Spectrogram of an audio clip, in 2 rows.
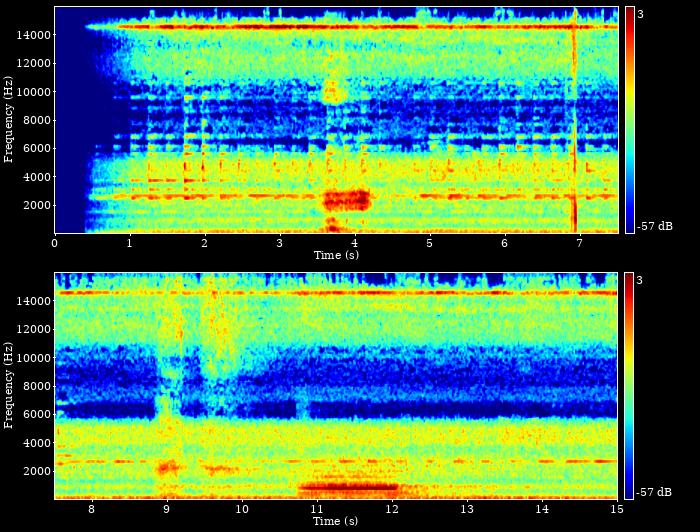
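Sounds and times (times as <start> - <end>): freight train rumble: 0.4 - 15.0
low engine drone: 7.7 - 14.9.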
